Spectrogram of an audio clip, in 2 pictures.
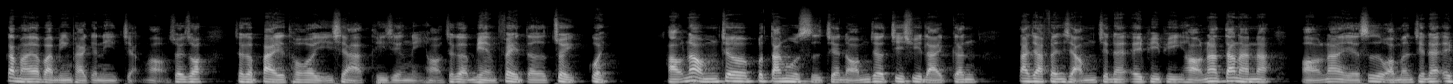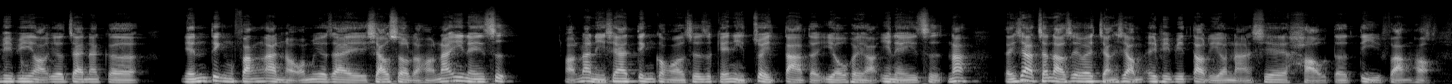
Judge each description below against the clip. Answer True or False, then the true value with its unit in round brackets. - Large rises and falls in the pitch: False (4.3 semitones)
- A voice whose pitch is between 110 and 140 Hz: True (120 Hz)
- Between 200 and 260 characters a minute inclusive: False (305 characters per minute)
